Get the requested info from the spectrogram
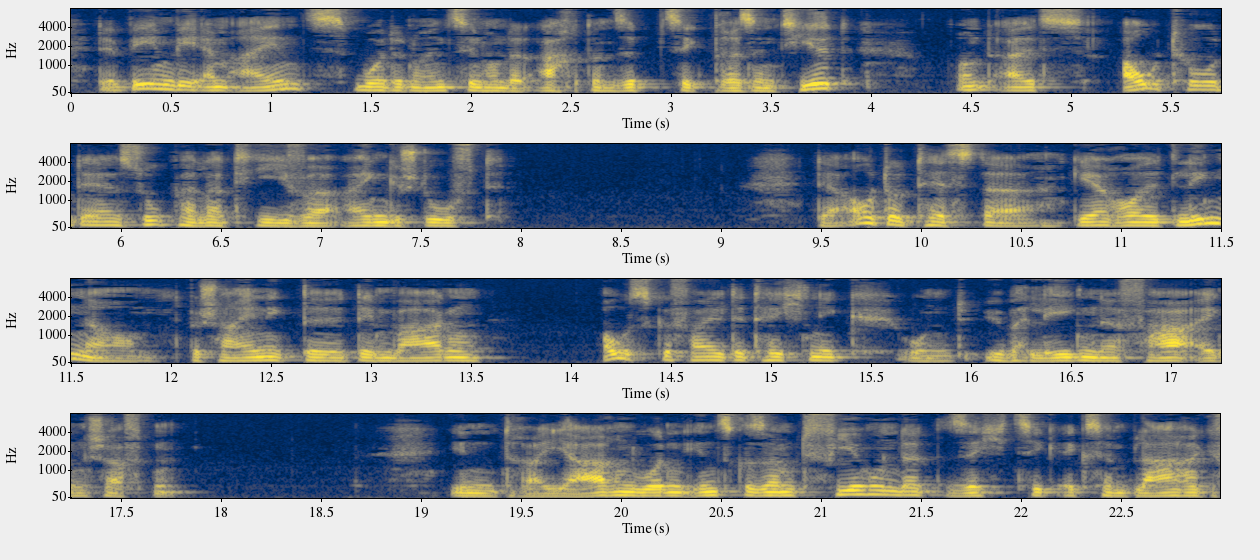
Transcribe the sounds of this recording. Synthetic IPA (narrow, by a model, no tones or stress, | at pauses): d̥eːɐbeːɛmveːʔɛmʔaɪnsv̥ʊɐdənɔʏnt͡seːnhʊndɐtʔaχtʊntz̥ip̚t͡sɪçpʁ̥ɛzɛntʰiːɐt | ʔʊnta̰lsʔaʊtʰodeːɐzuːpʰɐlatʰiːvəʔaɪnɡəʃtuːft | d̥eːɐʔa̰ʊtotʰɛstɐ̰ɡ̥ɛʁɔltlɪŋnaʊb̥əʃaɪnɪk̚tədeːmvaːɡŋ̩ | ʔaʊsɡ̥əfaɪltətʰɛçnɪkʊntʔyːbɐleːɡənəfaːɐʔa̰ɪɡŋ̩ʃaftn̩ | ʔɪndʁa̰ɪjaːʁənvʊɐdn̩ʔɪnsɡ̥əzamtfiːɐhʊndɐtz̥ɛçt͡sɪçɛksɛmplaːʁəɡə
